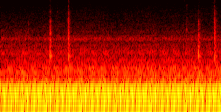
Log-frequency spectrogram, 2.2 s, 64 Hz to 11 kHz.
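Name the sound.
Ford Mustang GT 2018 engine with race exhaust mode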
